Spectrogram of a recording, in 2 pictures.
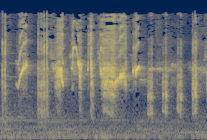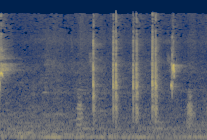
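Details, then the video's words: Jalak kebo, the black-winged myna, chattering without pause: raspy rasping bursts and bent whistled notes tumble together at first, then thin to sharp isolated clicks and one short whistle. "Jalak kebo gacor Ngoceh tak Henti Henti"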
